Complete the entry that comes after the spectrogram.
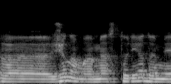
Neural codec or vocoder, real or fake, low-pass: none; real; 7.2 kHz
